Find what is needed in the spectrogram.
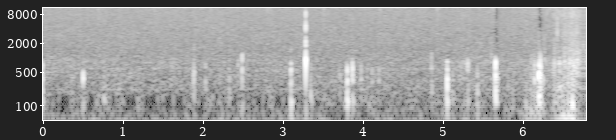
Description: English: New noises of my empty stomach. I hope you like it :3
